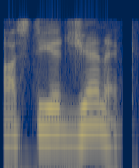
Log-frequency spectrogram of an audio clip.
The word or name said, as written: osteogenic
